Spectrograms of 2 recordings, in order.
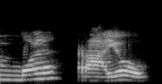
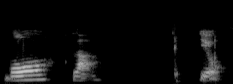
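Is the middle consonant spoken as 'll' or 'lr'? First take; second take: lr; ll. First: The middle sounds like an L followed by R. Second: The middle sounds like a double L. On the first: "kalau dibaca kan harusnya mol rayo" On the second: "dibacanya double L ini dibacanya L"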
